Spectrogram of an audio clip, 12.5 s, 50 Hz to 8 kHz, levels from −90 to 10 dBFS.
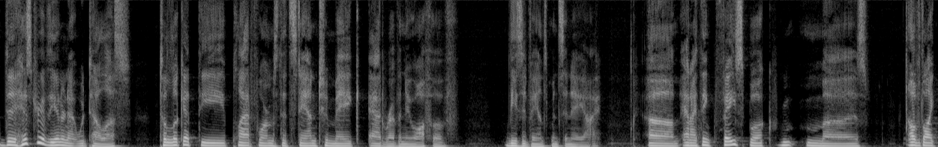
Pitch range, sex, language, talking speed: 120-150 Hz, male, English, 160 wpm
